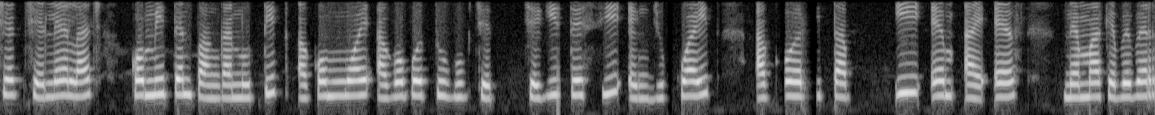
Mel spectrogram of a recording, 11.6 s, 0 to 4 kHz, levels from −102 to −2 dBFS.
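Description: At 5.58 to 5.62 s there is a short concealed packet loss. About 20 ms of the call arrived too late to play. The receiver filled the gap by carrying the last sound forward, then blended back into the real audio. It sounds like a brief smear. Two longer ones follow, at 6.68 to 6.74 s and 7.82 to 7.88 s, each about 40 ms. These give a small wobble, and a short sound can drop out.

A burst of packet loss runs from 8.04 to 8.19 s. About 140 ms never arrived. The receiver kept extending the last sound and faded it down. A voiced sound turns into a held buzz and anything else into a fading hiss. The last 50 ms go silent before the audio resumes further on, with the missing stretch skipped. Throughout, nothing reaches above 4 kHz, which fits the G.711 A-law call codec.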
